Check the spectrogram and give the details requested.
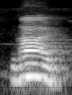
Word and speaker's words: guard: अगला कॉन्सेप्ट देखते हैं, एग्जाम्पल GUARD, क्या हो गया? गार्ड।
